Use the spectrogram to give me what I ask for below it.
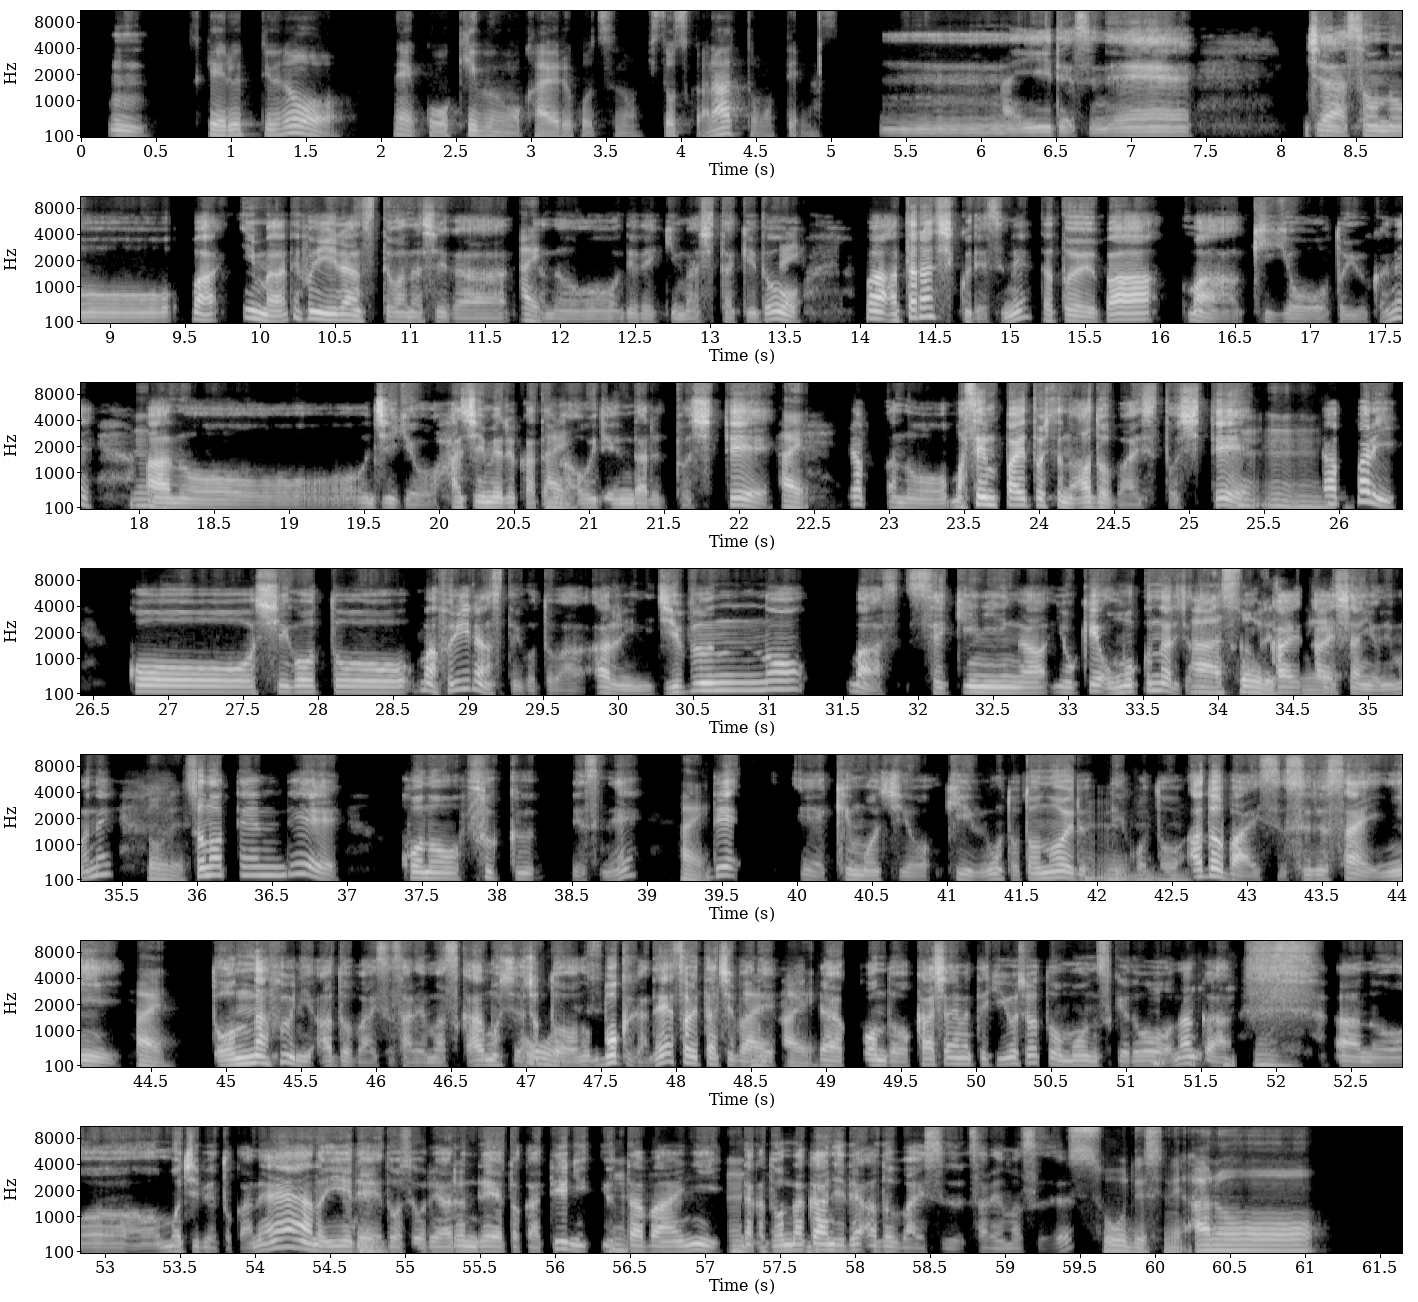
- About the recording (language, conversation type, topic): Japanese, podcast, 服で気分を変えるコツってある？
- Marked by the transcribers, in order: tapping; other noise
